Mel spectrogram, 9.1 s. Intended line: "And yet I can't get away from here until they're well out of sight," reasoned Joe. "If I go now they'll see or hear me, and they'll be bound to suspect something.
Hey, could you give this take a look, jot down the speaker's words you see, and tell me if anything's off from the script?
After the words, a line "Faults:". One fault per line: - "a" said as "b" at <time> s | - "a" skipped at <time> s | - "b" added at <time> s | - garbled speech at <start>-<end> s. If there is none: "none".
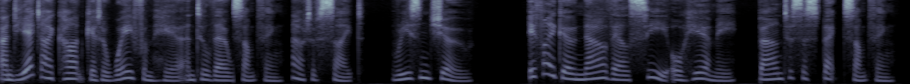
"And yet I can't get away from here until they're something out of sight," reasoned Joe. "If I go now they'll see or hear me, bound to suspect something.
Faults:
- "well" said as "something" at 2.4 s
- "and they'll be" skipped at 7.4 s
